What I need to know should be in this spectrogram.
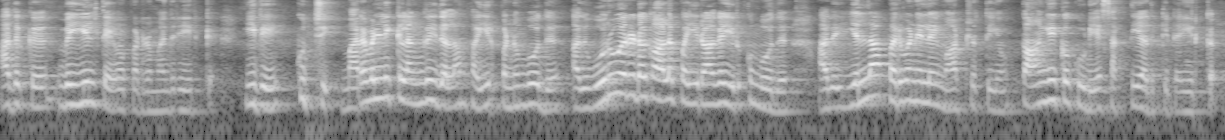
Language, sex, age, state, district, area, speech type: Tamil, female, 18-30, Tamil Nadu, Salem, rural, spontaneous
